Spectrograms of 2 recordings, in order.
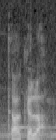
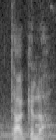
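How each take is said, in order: First: The phrase is run together with sounds dropped. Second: The same.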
